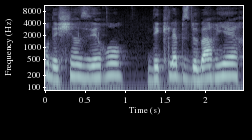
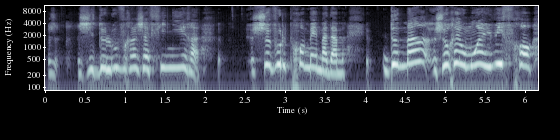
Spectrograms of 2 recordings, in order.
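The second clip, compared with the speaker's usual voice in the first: much higher and louder, stammering; frantic pleading; 9 semitones higher, 11 dB louder than usual. Acted. Valentine frantically promising the landlady payment.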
